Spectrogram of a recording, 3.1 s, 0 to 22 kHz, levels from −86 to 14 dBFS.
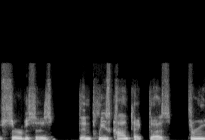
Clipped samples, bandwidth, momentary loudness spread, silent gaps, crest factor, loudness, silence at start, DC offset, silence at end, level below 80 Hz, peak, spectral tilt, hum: under 0.1%; 12.5 kHz; 8 LU; none; 12 dB; -16 LUFS; 0 s; under 0.1%; 0 s; -56 dBFS; -4 dBFS; -5.5 dB/octave; none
